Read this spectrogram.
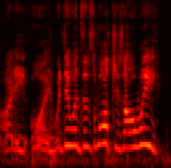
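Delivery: put-on high, loud cheeky British accent; a hammed-up Cockney "oi oi"; bad British accent. Vlogger joking to viewers in a bad British accent. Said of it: "my bad accents".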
